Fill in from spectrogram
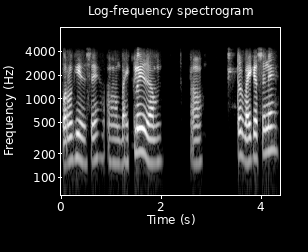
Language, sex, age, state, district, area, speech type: Assamese, male, 18-30, Assam, Barpeta, rural, conversation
